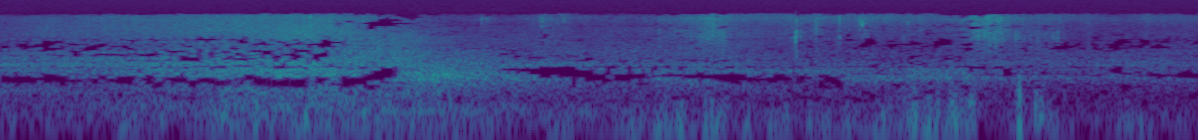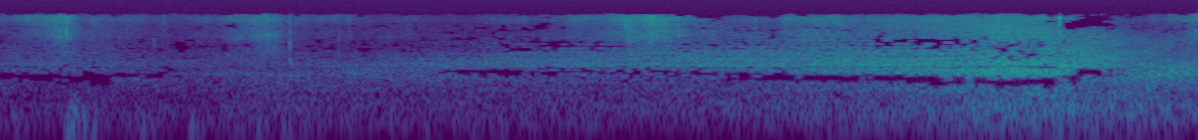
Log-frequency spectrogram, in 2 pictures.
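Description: Steady, rumbling wind buffets the microphone throughout, with no clear animal calls standing out.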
